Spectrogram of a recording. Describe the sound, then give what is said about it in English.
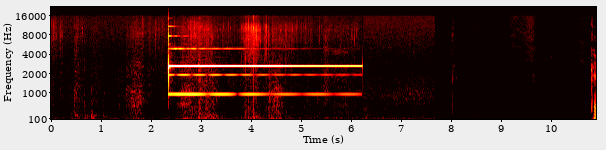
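A single meditation bell is struck once, ringing out clear and bright with a long, steady, sustained tone that slowly fades over several seconds, alone with no talking. “continuing with this contemplation and this pause offered by the bell just to check the practice side.”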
